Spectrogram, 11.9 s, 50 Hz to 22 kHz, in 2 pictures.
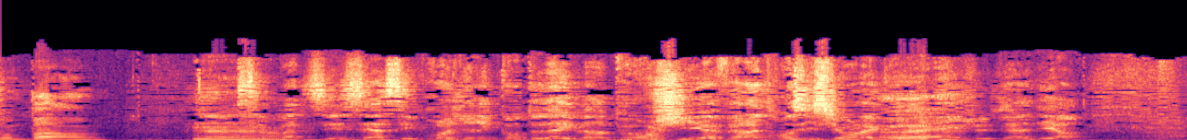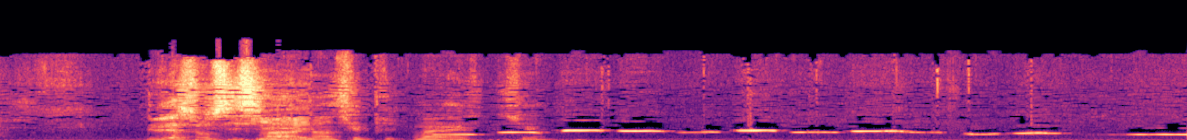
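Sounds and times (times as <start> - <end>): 
speech: 0.0 - 5.6, 6.6 - 9.0
low hum: 0.0 - 11.8
person whistling a clear wavering melody: 8.2 - 11.8.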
